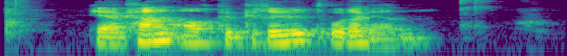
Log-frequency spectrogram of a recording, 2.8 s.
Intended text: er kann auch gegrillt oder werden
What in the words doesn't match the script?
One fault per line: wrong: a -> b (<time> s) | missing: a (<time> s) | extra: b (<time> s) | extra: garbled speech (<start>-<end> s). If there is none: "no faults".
no faults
